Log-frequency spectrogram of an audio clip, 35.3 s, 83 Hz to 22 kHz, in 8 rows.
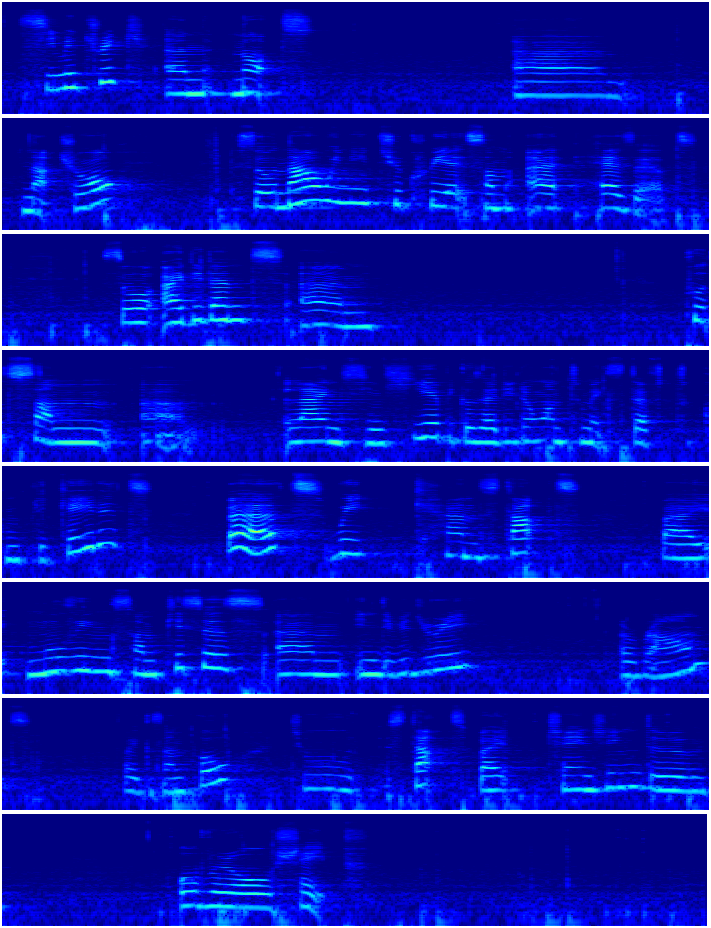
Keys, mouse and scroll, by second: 4.0-5.7 middle drag, 5.7 KP_1, 8.5 middle click, 8.7 Tab, 10.0 KP_1, 10.8 z, 16.7 middle click, 18.8-20.9 drag, 20.9 c, 23.2-25.1 drag, 25.9 g, 27.6 click, 28.5 a, 29.5 c, 30.7 g, 32.2 middle click, 33.5 a, 34.3 c, 34.9 right click, 35.0 g.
